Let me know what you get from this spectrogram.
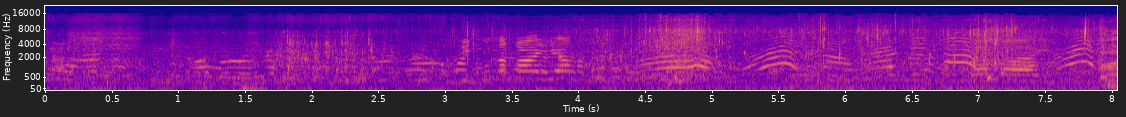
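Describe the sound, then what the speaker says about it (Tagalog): Water splashes and sloshes as people swim in a river, with irregular close splashing running throughout under steady talk and children's voices. "Swimming na tayo sa ilog."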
